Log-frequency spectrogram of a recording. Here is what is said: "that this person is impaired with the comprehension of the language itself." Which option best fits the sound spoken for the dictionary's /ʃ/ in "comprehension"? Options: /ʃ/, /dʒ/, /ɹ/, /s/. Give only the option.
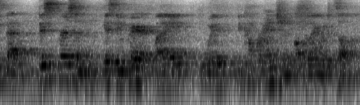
/ʃ/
